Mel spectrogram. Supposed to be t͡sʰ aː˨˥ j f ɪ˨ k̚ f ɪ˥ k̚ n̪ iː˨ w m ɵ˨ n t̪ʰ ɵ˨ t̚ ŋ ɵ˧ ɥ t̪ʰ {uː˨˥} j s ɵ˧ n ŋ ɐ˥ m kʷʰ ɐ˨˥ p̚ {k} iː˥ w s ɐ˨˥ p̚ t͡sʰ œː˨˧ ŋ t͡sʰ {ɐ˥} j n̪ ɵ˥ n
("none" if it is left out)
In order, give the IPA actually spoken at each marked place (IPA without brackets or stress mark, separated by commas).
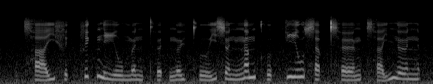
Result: uː˨˥, k, ɐ˨˥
